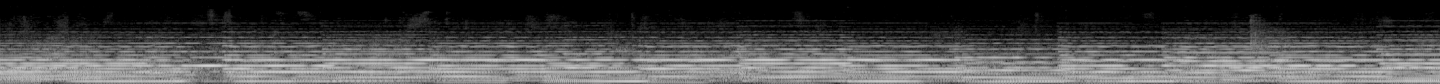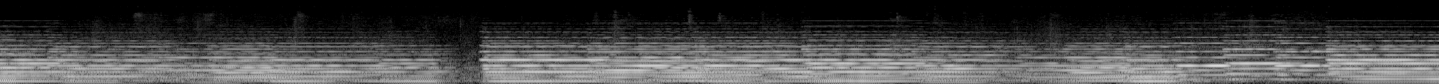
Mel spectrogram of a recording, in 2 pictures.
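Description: Organ playing held chords over a moving bass line, with a brief break about two-thirds of the way in before the music resumes.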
